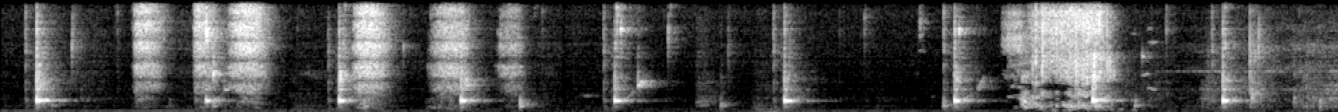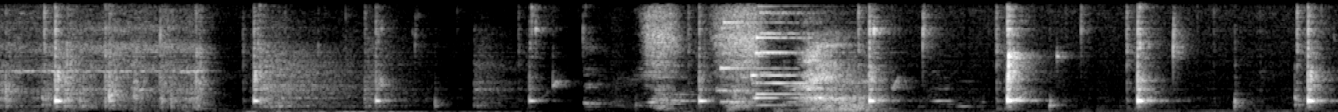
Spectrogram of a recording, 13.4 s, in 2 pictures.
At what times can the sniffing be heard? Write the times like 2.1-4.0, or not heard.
0.7-2.6, 5.0-5.6, 9.6-11.6.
